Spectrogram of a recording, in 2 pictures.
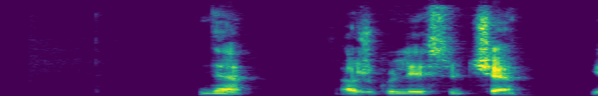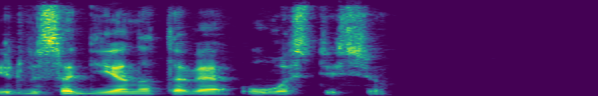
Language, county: Lithuanian, Vilnius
